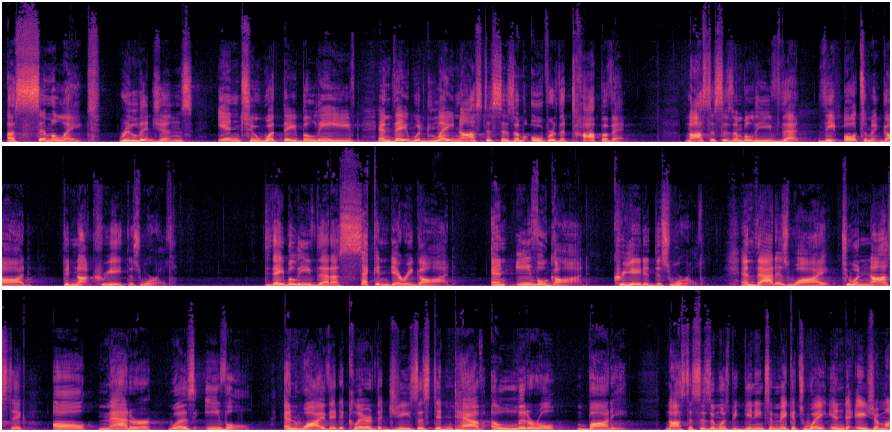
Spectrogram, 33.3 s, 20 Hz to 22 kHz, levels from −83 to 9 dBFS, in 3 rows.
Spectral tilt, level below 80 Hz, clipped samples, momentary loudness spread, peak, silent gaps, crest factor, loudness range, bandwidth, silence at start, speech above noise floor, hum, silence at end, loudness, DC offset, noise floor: -5 dB/octave; -34 dBFS; under 0.1%; 9 LU; 0 dBFS; none; 16 dB; 2 LU; 20 kHz; 0.05 s; 29 dB; none; 0 s; -16 LUFS; under 0.1%; -44 dBFS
